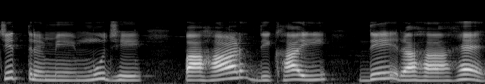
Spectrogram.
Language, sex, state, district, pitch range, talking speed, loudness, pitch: Hindi, female, Madhya Pradesh, Katni, 195-240 Hz, 100 wpm, -18 LUFS, 205 Hz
